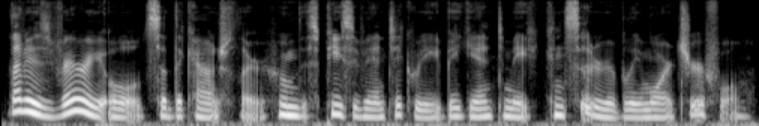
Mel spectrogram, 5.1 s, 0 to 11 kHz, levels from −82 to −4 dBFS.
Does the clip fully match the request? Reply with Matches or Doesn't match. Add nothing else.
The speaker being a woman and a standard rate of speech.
Doesn't match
